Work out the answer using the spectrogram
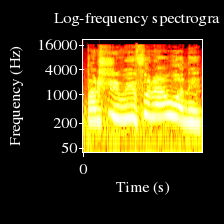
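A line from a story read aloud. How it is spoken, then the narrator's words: Sobbing. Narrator (Russian): прорыдала она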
